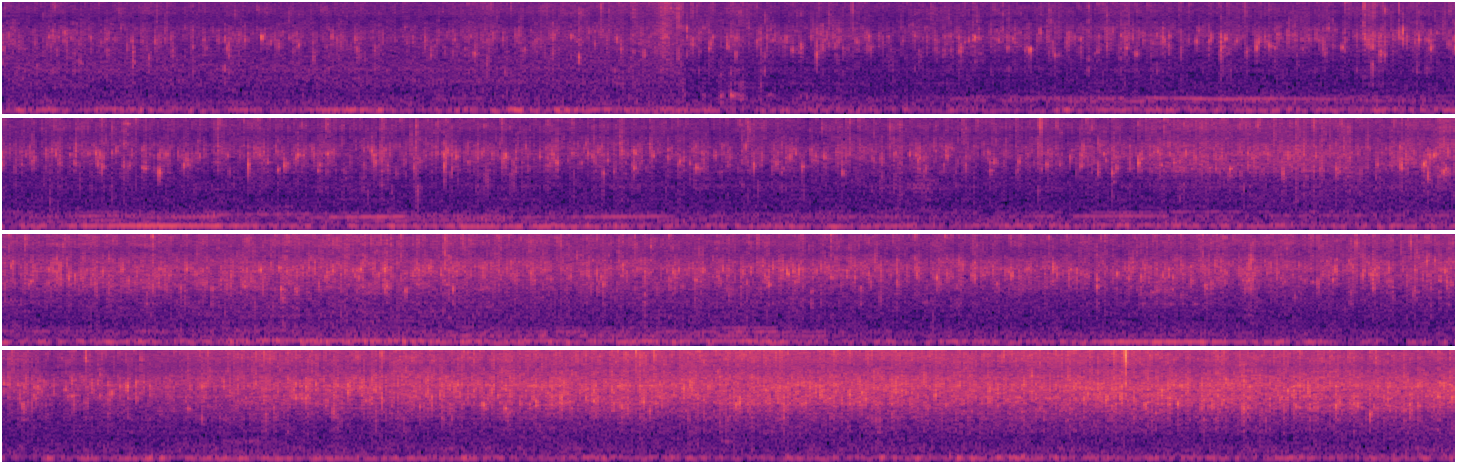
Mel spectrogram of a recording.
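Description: Food frying in a little oil in a cast-iron pan kept on low heat: a steady crackling sizzle that grows louder about three-quarters of the way through.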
